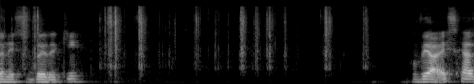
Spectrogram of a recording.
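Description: A puzzle cube clicks and clacks as its layers are turned quickly.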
